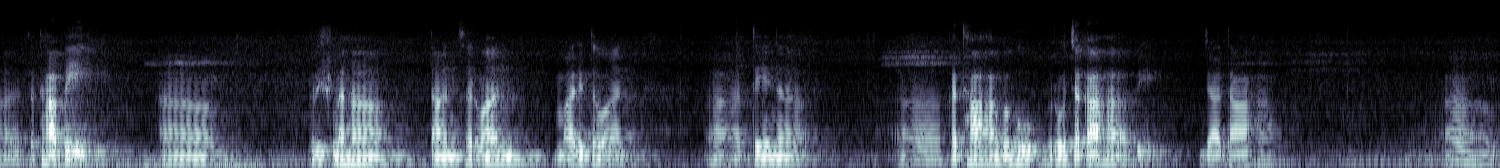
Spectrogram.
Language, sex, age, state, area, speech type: Sanskrit, male, 30-45, Uttar Pradesh, urban, spontaneous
